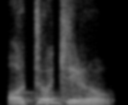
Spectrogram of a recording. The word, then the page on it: autogyro: Indian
